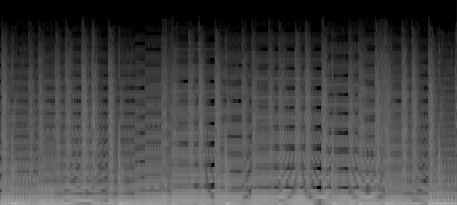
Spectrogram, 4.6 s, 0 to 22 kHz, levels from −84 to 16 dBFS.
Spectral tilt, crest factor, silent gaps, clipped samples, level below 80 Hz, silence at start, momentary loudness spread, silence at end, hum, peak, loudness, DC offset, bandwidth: -4.5 dB/octave; 14 dB; none; under 0.1%; -30 dBFS; 0 s; 2 LU; 0 s; none; -8 dBFS; -23 LUFS; under 0.1%; 19 kHz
